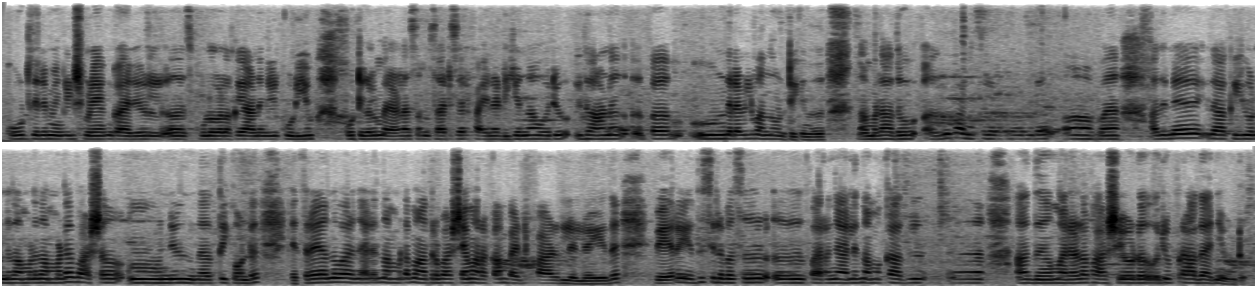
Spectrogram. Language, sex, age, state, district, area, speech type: Malayalam, female, 30-45, Kerala, Alappuzha, rural, spontaneous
